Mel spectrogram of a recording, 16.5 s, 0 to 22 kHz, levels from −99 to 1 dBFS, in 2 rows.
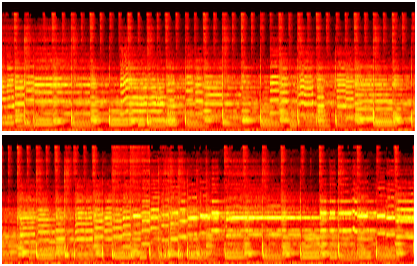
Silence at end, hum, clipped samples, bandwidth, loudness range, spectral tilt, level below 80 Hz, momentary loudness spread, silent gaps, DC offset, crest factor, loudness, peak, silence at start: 0 s; none; under 0.1%; 16 kHz; 7 LU; -3 dB/octave; -62 dBFS; 10 LU; none; under 0.1%; 14 dB; -25 LUFS; -12 dBFS; 0 s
